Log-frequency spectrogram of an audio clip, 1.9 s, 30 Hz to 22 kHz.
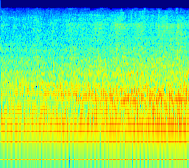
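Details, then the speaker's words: Late-90s Whirlpool Accudry 40-pint dehumidifier (reciprocating compressor, Emerson fan motor), about 10 minutes running: constant low hum with steady mid-pitched drone, no rattles or cycling; evaporator nice and cold, condenser warming; sounds healthy. "Whole thing is nice and cold. It's been running for about maybe 10 minutes now."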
